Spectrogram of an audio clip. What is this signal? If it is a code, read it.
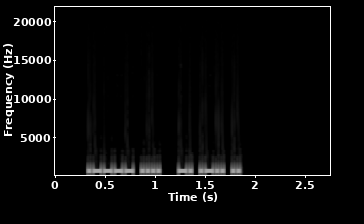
Morse code, heard as a keyed tone, about 46 wpm, 700 Hz. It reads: 1H NLI
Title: Winter Field Day Exchanges 45wpm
